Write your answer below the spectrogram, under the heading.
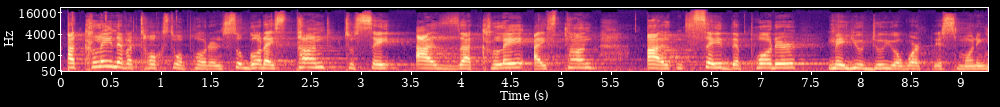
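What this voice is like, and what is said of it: Thick accent. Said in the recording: “I have a thick accent ... this British accent will never go anywhere”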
